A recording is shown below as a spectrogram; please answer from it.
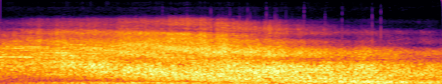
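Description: An airplane roars overhead in a loud, steady broadband rumble that swells slightly and holds for several seconds, with no voices.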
